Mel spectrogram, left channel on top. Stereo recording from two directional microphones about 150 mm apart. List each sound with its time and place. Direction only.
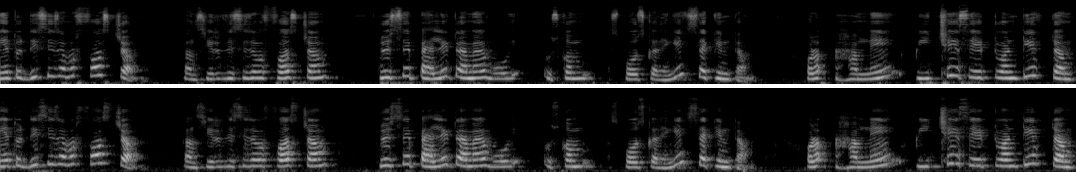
0.0 s a woman's voice: 50° left (ahead or behind)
